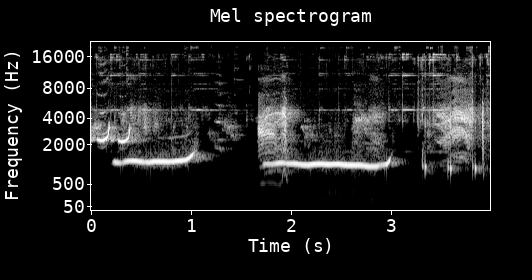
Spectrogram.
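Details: Pet Indian ringneck parakeet whistling two long steady tones, each ending in a slight upturn, followed by a harsh raspy squawk.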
